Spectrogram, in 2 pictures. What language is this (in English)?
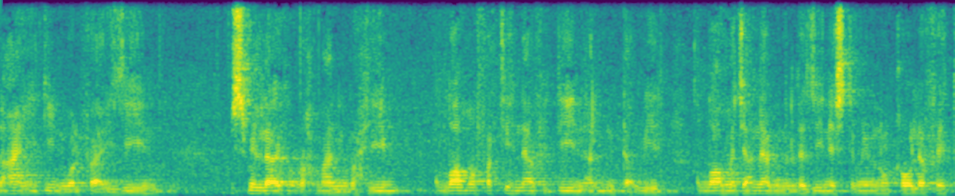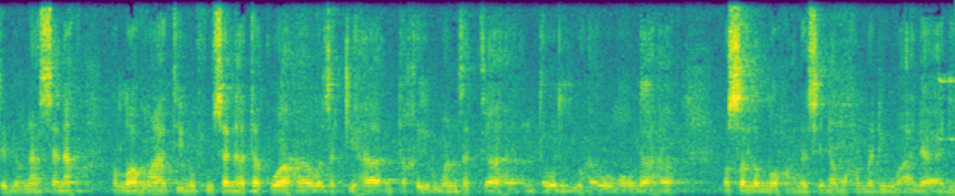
Malay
